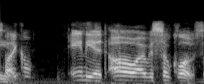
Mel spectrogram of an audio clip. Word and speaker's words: Aeneid: It's the, I'm going to make sure I pronounce it right. The new Aeneid, is that right? I need it. Cycle. Aeneid.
